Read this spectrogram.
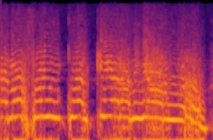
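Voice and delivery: high shout at the devil; preacher reenacting his cry at the demon; defiant shout. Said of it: "Y le grité".

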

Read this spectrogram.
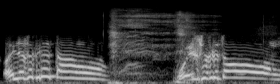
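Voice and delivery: jeering holler at undercover cops; mocking shout. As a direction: shout it out teasingly from the bike. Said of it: "y les gritaba".

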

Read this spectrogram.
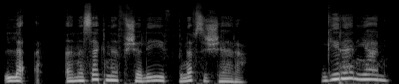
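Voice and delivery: high-voiced female character; female doctor's voice. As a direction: introduce yourself as a young woman doctor, pitched high.

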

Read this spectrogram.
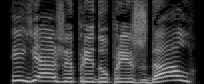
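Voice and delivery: slow, high-pitched teasing echo; mocking chorus. A narrator's reading. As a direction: mimic a know-it-all, stretched out and high. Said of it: "Хором закончили за него воробушки".

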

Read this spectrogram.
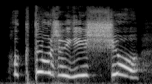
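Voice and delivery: high-pitched hurt shout; indignant cry. A narrator's reading. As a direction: cry out, outraged. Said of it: "выкрикнула я".

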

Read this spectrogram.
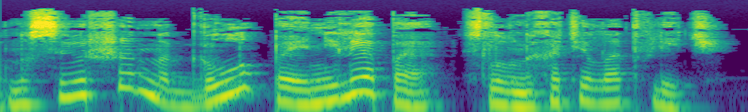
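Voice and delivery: ordinary delivery, nothing marked

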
